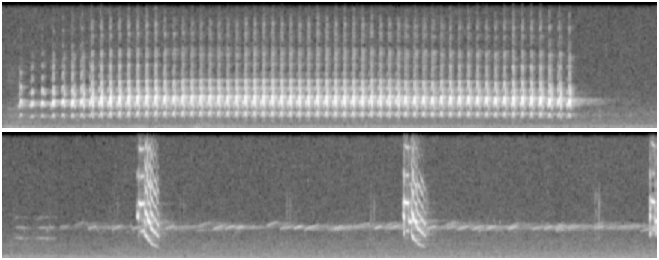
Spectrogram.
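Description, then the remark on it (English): A flicker woodpecker gives a long, rapid, even series of loud ringing notes for several seconds, then a few single sharp piercing calls spaced seconds apart, with no talking. “They are easy to identify by ear due to their distinctive call that sounds like they're yelling at us to wake up.”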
